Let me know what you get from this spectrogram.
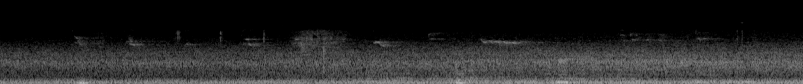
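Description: Small birds giving short, scattered chirps over a steady rushing background and a low rumble, with three soft low thumps.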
